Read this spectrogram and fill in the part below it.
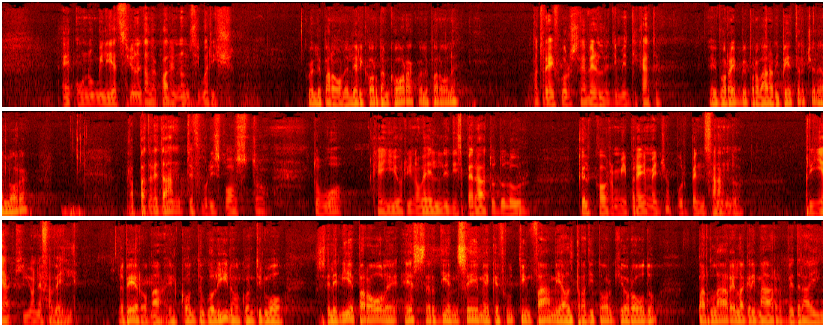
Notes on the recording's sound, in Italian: Registrato presso l'Auditorium di Roma il 15/03/08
